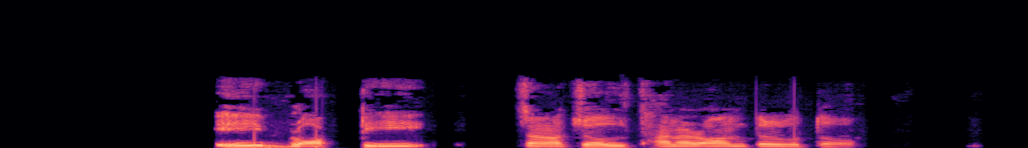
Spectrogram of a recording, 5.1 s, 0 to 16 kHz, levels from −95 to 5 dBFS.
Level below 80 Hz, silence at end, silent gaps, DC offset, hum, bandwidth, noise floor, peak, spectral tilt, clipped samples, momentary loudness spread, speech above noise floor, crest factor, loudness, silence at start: -54 dBFS; 0.85 s; 2.35-2.57 s; under 0.1%; none; 7.8 kHz; under -90 dBFS; -2 dBFS; -5.5 dB/octave; under 0.1%; 12 LU; over 75 dB; 16 dB; -16 LUFS; 1.1 s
